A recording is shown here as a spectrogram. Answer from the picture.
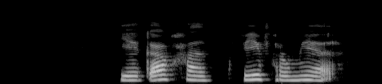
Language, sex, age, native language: Icelandic, female, 30-39, Icelandic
